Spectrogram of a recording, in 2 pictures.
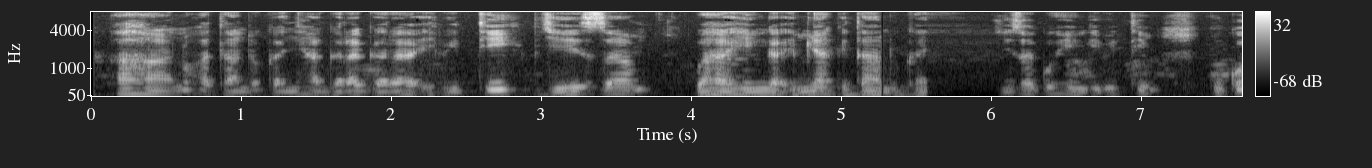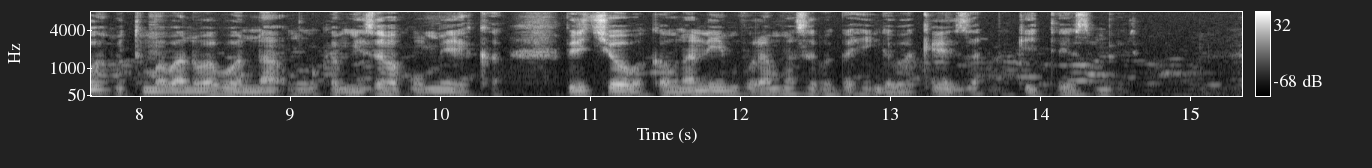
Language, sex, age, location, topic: Kinyarwanda, female, 18-24, Kigali, agriculture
